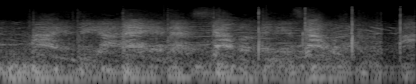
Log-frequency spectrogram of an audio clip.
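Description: A crowd at a Disney Magic Kingdom parade shouts loud battle-cry screams and whoops, dense overlapping yells with a few sharp claps or bangs near the end.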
